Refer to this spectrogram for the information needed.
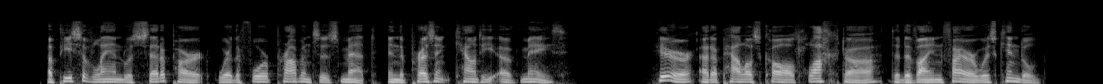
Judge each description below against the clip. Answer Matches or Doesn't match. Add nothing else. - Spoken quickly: Doesn't match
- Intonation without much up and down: Doesn't match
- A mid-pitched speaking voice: Doesn't match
